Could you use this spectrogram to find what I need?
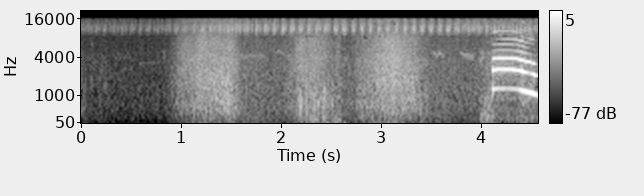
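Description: Tall grass rustles as someone pushes through it.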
